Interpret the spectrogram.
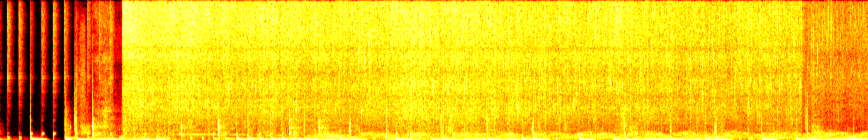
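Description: Chopped garlic sizzling in hot oil in a wok, stirred with a wooden spatula, starting about a second and a half in after a few beats of electronic music.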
